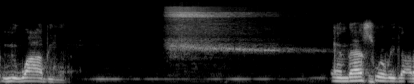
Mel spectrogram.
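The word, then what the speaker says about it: Nuwábiya: B i y a which is which is pronounced nuabia and when they when he asks hey where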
